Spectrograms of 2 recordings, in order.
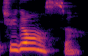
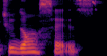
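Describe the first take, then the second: First: The final s of danses is silent. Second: The final s of danses is pronounced. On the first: The speaker calls it right. "we don't say that S at the end. I'm saying the first S, but not the second S" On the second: The speaker calls it wrong. "I don't say tu danses"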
